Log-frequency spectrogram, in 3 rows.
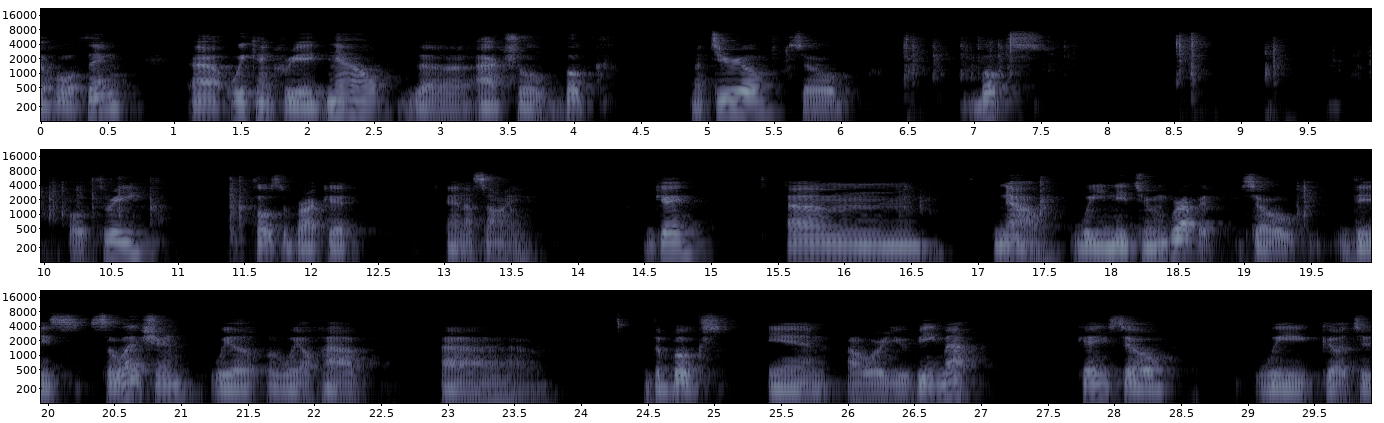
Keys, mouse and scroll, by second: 1.7 click, 3.3-12.2 drag, 7.0 o, 12.7 click, 15.0 middle click, 16.9-17.3 shift+middle drag, 19.4 u.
